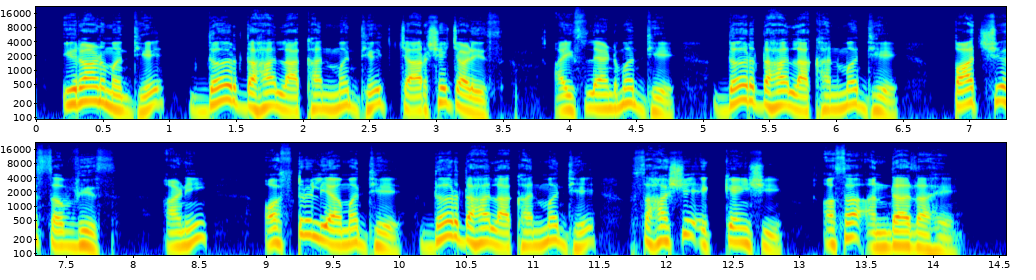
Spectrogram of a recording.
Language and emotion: Marathi, neutral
